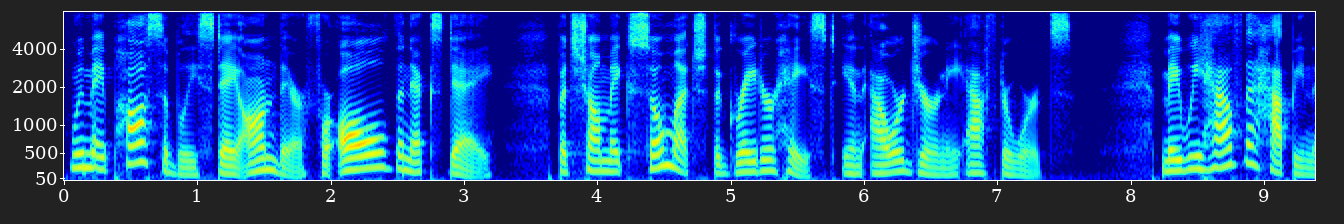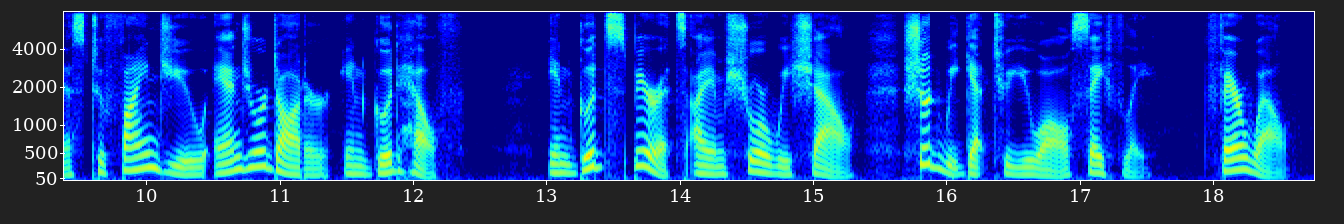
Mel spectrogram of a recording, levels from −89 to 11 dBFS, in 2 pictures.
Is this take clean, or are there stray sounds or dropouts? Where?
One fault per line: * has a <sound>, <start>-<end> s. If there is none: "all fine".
all fine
